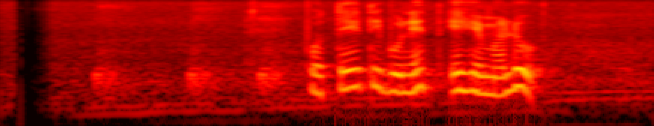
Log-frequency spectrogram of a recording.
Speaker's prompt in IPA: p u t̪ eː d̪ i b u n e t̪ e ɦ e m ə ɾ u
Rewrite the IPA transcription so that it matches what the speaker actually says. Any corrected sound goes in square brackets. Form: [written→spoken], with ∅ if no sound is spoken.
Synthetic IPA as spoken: p [u→o] t̪ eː [d̪→t̪] i b u n e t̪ e ɦ e m ə [ɾ→l] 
